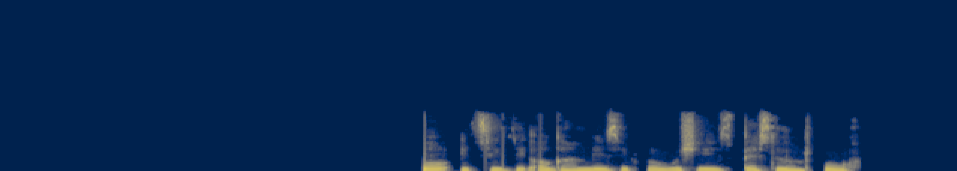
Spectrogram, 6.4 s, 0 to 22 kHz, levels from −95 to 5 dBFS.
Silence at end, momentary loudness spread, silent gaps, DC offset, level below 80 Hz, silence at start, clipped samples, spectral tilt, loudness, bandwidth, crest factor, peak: 0.7 s; 4 LU; 4.27-4.31 s, 4.90-4.96 s, 5.44-5.49 s; under 0.1%; -52 dBFS; 2.8 s; under 0.1%; -6 dB/octave; -20 LUFS; 7.8 kHz; 20 dB; -2 dBFS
